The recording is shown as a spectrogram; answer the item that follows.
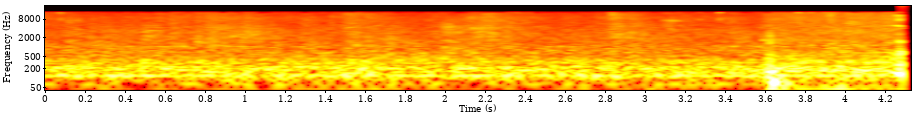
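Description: Steady hiss with a faint low hum from an open courtroom microphone feed during a pause in speech.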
